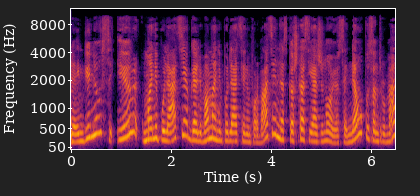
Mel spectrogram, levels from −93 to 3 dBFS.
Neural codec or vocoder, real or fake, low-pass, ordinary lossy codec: autoencoder, 22.05 kHz, a latent of 192 numbers a frame, VITS, trained on one speaker; fake; 9.9 kHz; AAC, 32 kbps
